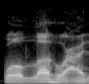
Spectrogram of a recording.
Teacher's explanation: ini mad asli panjangnya satu Alif atau dua ketukan dua harakat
